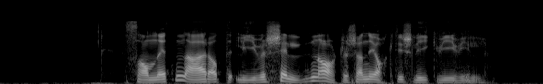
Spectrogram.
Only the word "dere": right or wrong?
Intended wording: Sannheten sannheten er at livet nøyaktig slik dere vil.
wrong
